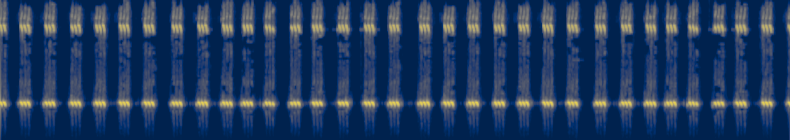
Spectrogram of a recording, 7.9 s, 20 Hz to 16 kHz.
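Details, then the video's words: Continuous cricket call: a long unbroken series of sharp, shrill chirps repeating about four times a second, clean and isolated with nothing else audible. "7 Menit Suara Jangkrik - 7 Minutes Cricket Sound Effect"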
